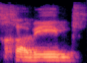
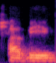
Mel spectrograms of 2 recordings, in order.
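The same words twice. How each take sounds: First: The name begins with a plain H sound. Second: The name begins with a K-like sound.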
